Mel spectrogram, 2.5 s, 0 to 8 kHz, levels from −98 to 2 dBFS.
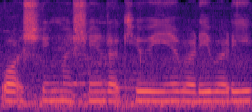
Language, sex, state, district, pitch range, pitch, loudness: Hindi, female, Bihar, East Champaran, 205-215 Hz, 210 Hz, -35 LUFS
